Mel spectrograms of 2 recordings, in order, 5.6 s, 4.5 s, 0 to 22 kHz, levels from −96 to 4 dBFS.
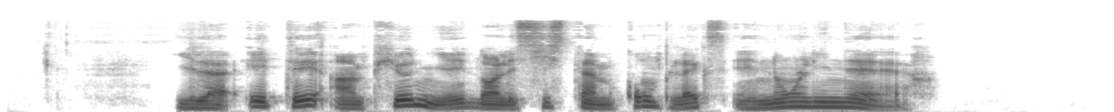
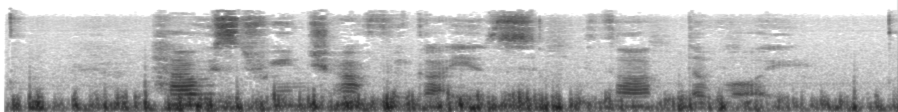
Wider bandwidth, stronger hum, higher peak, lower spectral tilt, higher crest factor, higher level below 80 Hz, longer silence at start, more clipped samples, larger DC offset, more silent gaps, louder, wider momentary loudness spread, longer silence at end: second, 11.5 kHz vs 16 kHz; neither; second, -10 dBFS vs -2 dBFS; about the same, -6.5 dB/octave vs -5.5 dB/octave; about the same, 20 dB vs 18 dB; second, -56 dBFS vs -34 dBFS; first, 0.9 s vs 0.05 s; neither; neither; neither; second, -30 LUFS vs -21 LUFS; second, 6 LU vs 10 LU; first, 0.9 s vs 0 s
